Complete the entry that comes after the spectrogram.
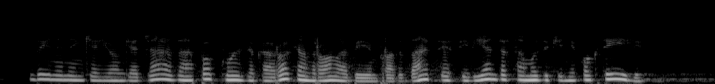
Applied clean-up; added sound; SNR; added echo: none; none; none; reverberation time 1.1 s.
